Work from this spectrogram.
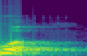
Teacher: कारण वचा उच्चार करत असताना दात आणि ओठ या दोघांचा उच्चार वापर करावा लागतो. दंत्य ओष्ठ वचा उच्चार करताना दाताला व ओठांना दोघांना स्पर्श होतो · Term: दंत्य ओष्ठ व्यंजन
